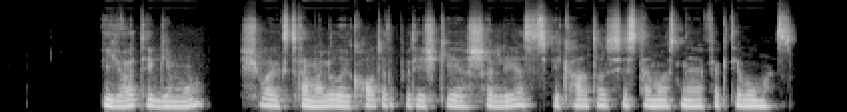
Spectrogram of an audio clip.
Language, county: Lithuanian, Vilnius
